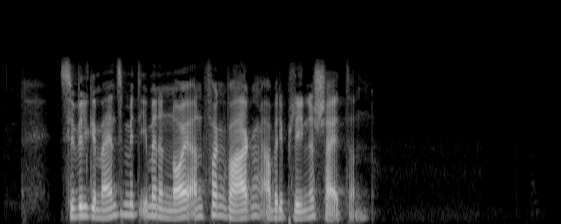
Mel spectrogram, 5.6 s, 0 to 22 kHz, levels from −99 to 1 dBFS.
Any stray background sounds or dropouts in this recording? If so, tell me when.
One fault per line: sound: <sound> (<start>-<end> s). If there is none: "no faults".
no faults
